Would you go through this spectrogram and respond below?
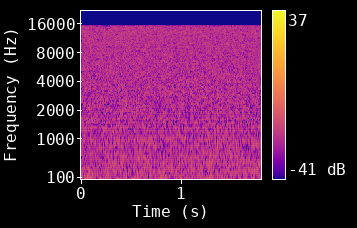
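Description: Steady white noise played through the Carve Rack Extension, a constant, even hiss filling the whole range at moderate level, with no pauses and no other sounds.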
